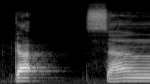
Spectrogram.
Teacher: We will not say sun, you know, sin with two fathas called sun, but the end sound will not be clear. We will make it ikhfa, or we will hide it into our nose.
